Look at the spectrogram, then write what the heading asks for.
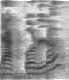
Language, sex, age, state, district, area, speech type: Bengali, female, 60+, West Bengal, Purulia, rural, spontaneous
